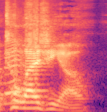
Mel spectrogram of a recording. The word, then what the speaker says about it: Taleggio: Taleggio? – Ooh, that's a good one. Taleggio. – Taleggio. – Yeah, so that's definitely a flavorful cheese. I would say that Taleggio is a little bit more on the like the nutty variety.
